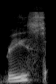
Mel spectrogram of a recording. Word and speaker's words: Rhys: So, this legend is called Rhys at the Fairy Dance. – Okay. – And it's spelled R-H-Y-S.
